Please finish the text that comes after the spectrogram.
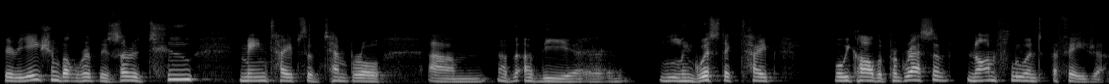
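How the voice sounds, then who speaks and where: Brief: woman physician, informal teaching talk, lower voice, conversational with frequent "right?" checks. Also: a little slow, a little mellow. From Canada. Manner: chatty, keeps asking "right?", acts out patients' words. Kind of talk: informal lecture.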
